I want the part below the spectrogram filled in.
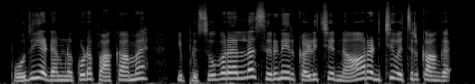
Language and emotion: Tamil, disgusted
